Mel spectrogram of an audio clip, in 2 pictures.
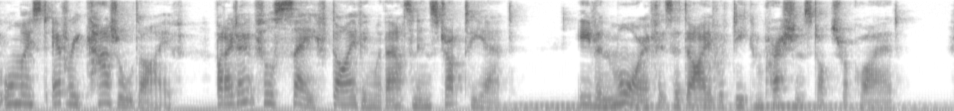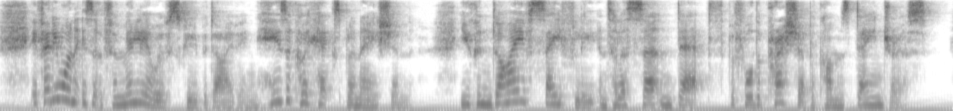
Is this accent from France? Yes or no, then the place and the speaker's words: yes; French Caribbean, France; I'm from the French Caribbean, so it's not unusual to scuba dive during Christmas holidays.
